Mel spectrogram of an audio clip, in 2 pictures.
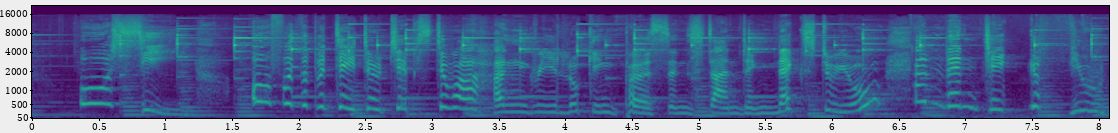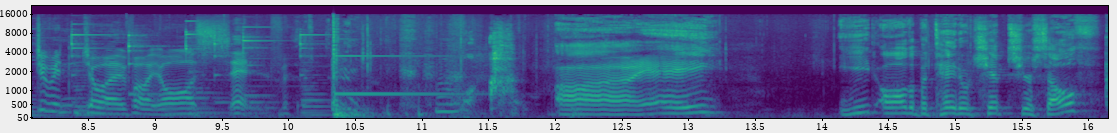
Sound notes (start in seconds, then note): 10.2 buzzer Ding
